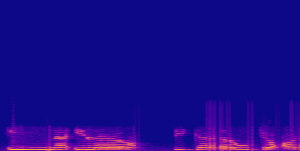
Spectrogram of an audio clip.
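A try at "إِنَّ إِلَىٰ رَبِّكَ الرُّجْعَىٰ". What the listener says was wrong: نه خواهرم کاف ربکر کاف میچسبه به را به همراه کاف تلفظ میشه. ربکر رجع. ربکر رجع.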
